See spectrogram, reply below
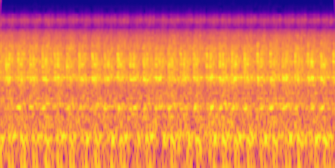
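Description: Steady, even idle with a smooth quick beat and no knocks or misses; this bike is ticking over healthily in neutral.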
